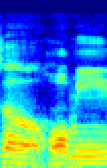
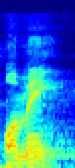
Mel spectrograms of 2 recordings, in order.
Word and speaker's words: homie: So, but they don't pronounce it as homie and all that. They just say ome.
